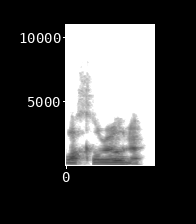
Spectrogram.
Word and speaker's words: La Llorona: Earliest documentation of La Llorona.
